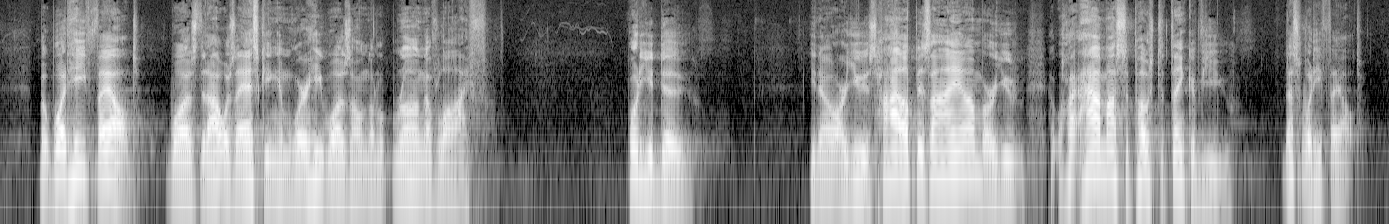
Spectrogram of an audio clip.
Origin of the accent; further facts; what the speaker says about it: United States; I'm an American, I'm a friendly guy.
